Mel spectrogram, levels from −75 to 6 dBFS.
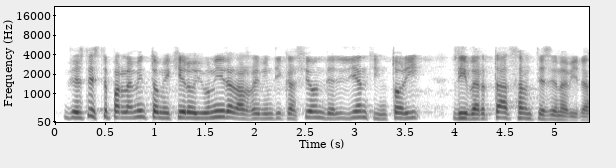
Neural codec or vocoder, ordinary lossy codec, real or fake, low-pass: codec, 24 kHz, 1.2 kbps, DualCodec; none; fake; 5.4 kHz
